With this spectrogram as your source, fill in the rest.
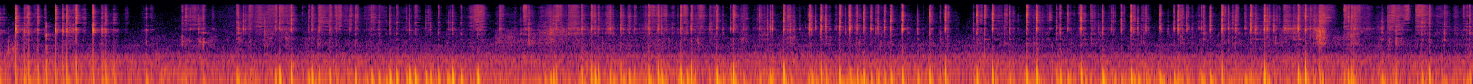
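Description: A small, hollow, dark blue aluminum drink can labeled "Ocean" is held in both hands and tapped with fingertips and nails. Rapid, light, continuous taps produce short metallic clicks and ticks over a dull low thump, each sound dying away almost instantly.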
